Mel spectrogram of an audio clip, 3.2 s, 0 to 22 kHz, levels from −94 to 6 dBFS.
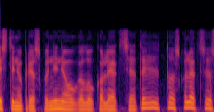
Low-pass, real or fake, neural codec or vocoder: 7.2 kHz; real; none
